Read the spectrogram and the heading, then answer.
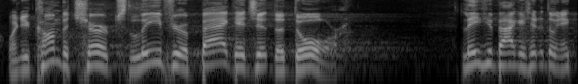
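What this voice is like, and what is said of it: Put-on American Deep South accent. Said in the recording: “as I heard from a worship leader in the deep south of America, with apologies for the accent that's about to come”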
